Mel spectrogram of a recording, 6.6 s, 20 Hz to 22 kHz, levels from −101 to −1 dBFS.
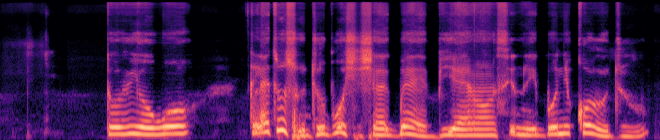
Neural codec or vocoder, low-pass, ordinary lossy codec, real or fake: autoencoder, 48 kHz, 128 numbers a frame, DAC-VAE, trained on Japanese speech; none; none; fake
